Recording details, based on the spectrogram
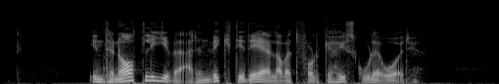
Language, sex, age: Norwegian, male, 43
